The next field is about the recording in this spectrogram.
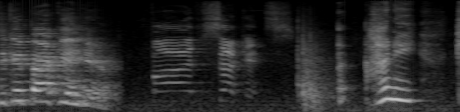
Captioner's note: on phone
